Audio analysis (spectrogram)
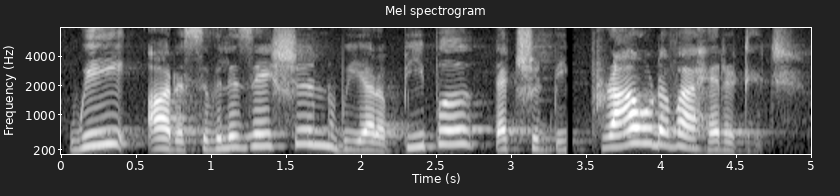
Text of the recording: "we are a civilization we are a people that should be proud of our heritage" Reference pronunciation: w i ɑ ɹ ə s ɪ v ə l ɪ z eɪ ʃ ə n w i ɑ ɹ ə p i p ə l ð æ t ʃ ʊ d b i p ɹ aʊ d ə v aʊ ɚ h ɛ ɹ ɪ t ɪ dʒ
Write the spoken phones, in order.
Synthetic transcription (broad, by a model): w i ɑ ɹ ə s ɪ v ə l ɪ z eɪ ʃ ə n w i ɑ ɹ ə p i p ə l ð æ t ʃ ʊ d b i p ɹ aʊ d ə v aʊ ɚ h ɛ ɹ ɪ t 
